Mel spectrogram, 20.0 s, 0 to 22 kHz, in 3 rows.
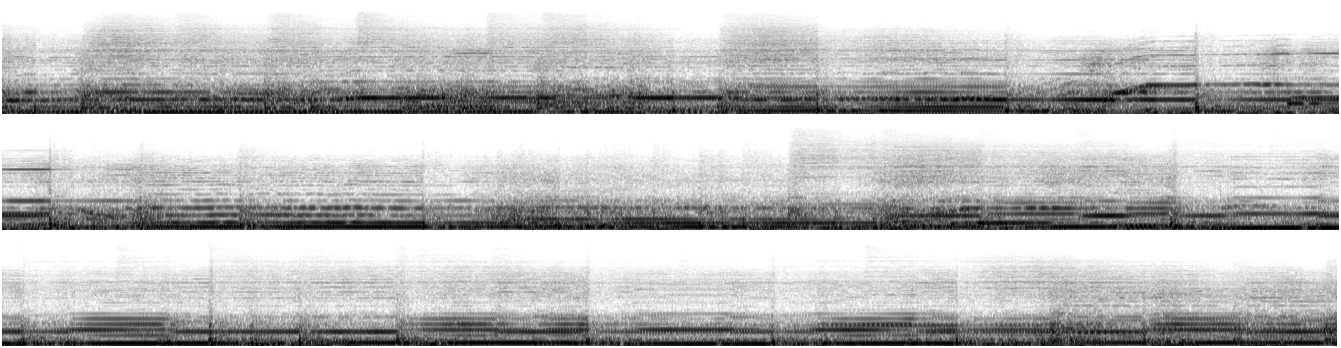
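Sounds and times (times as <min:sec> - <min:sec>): drum kit: 0:00.0 - 0:20.0
electric bass: 0:00.0 - 0:20.0
electric guitars sustained chords: 0:00.0 - 0:20.0.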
